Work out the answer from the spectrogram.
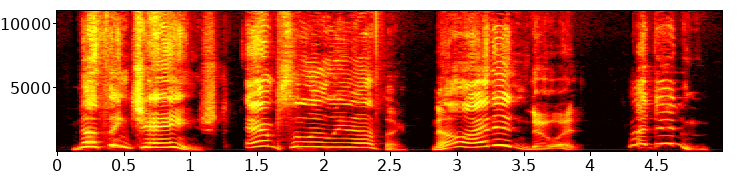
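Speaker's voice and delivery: very high, indignant denial; high-pitched protest. Pretend. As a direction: squeak out your innocence. Insisting innocence, mock defensive.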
